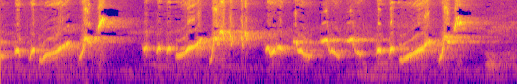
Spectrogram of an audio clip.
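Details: White-rumped shama decoy bird sings rich, fluting phrases of upward-sliding whistles and short warbles. The phrases are repeated with slight variation, with a brief pause near the start.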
